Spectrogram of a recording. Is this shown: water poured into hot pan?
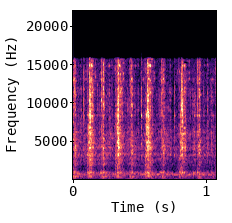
no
